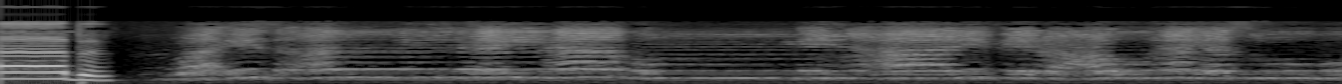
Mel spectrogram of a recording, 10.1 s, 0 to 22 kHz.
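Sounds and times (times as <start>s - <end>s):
voices chanting together: 1.1s - 10.0s.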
